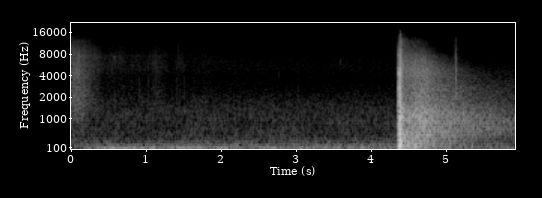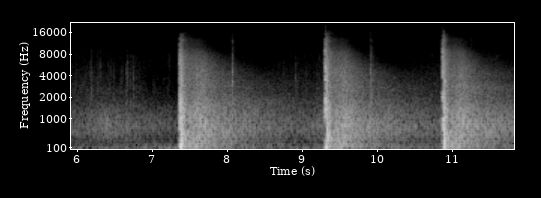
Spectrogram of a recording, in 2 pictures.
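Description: A Taurus 856 revolver fires four loud, sharp single-action shots at a range, spaced a few seconds apart, each followed by a short ringing decay after a quiet opening.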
